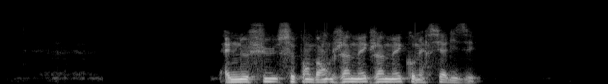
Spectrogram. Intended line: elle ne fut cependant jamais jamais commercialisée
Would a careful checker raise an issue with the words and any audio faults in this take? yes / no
no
